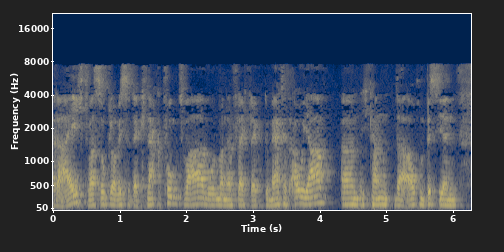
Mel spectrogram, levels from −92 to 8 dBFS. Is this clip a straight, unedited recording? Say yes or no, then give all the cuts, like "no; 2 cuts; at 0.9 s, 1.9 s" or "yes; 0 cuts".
yes; 0 cuts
